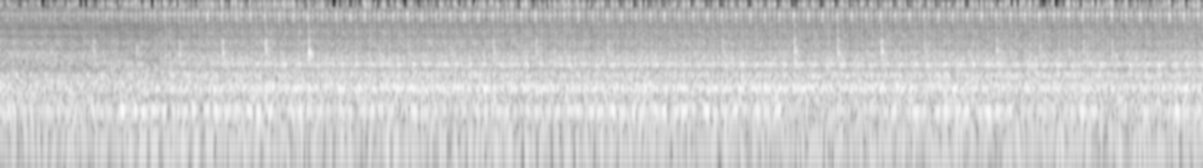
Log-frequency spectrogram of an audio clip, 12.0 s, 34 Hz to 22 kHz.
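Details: 2013 Dodge Charger, former police car, 140k miles, at idle: a light, rapid, fairly regular ticking knock at about two per second; it had been driven 20 miles earlier with no knock, and the source is undetermined.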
